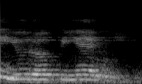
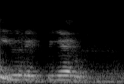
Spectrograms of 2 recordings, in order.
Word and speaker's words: European: A European. What we have to say? A European.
